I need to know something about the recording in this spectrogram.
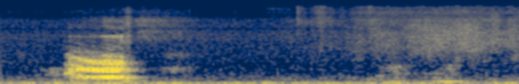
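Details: A Maine Coon cat in a bathroom gives a single short, rising-then-falling meow, followed by quiet room hum.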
